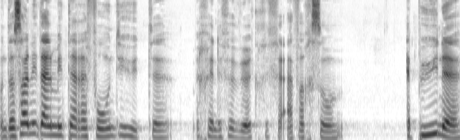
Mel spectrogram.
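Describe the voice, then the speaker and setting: In an ordinary speaking voice, a woman talks at a fairly low pitch with lively intonation and big swings in loudness. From Switzerland. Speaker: restaurant owner and actress. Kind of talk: casual chat.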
